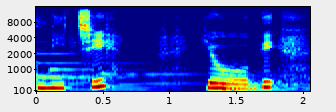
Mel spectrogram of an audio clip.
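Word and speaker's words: 日曜日: Okay, but this one is pronounced nichi, and the last one is bi, and altogether nichiyobi.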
